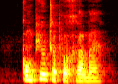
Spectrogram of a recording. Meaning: computer program
- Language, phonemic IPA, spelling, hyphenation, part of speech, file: Dutch, /kɔmˈpju.tər.proːˌɣrɑ.maː/, computerprogramma, com‧pu‧ter‧pro‧gram‧ma, noun, Nl-computerprogramma.ogg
